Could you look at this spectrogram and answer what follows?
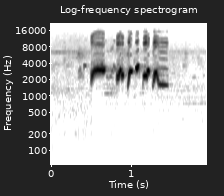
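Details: Red-whiskered bulbul singing a training phrase for caged birds, the twisting 8-9-10 note style: a held whistle followed by five rapid, bright warbled notes within about one second, over quiet background.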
